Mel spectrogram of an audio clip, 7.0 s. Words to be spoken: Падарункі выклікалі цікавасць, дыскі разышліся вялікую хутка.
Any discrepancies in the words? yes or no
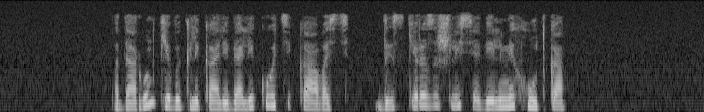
yes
